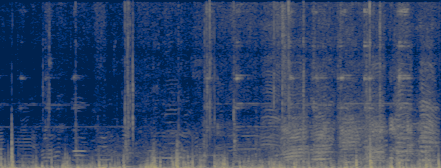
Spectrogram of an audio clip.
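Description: A two-headed hand drum, a madal, played in quick strokes, with crowd voices that rise near the end.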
